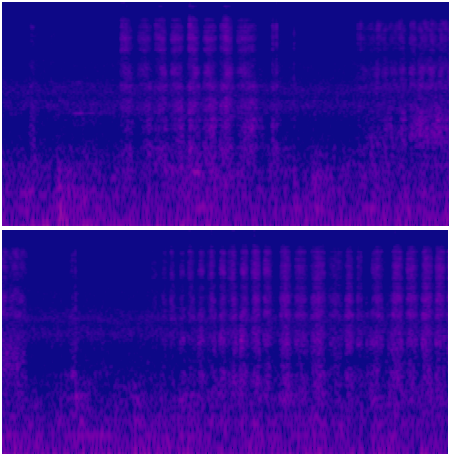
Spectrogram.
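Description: An art marker tip is rubbed back and forth over a flat printed paper coloring book page while coloring in the green background. The sound is a steady, soft scratchy rasp. Bright bursts of friction rise and fall with each stroke over a low, constant rumble.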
